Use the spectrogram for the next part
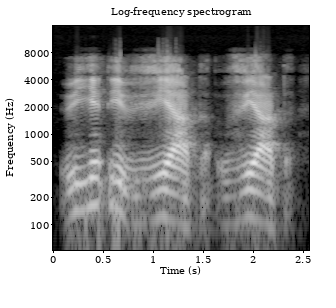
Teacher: here wh a what coming with round lips v v vat coming with vibration with lower lip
